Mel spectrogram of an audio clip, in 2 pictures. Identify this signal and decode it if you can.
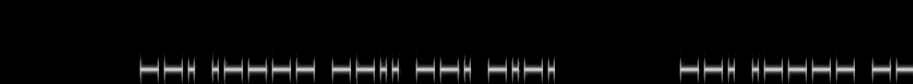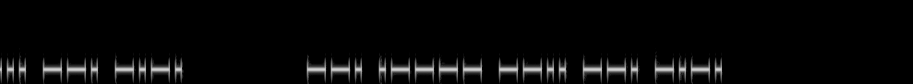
Morse code, heard as a keyed tone, about 20 wpm, 700 Hz. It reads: G1ZGC G1ZGC G1ZGC
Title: DXCC-100 Call Signs - 5 Characters - Repeated 3x - 20wpm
